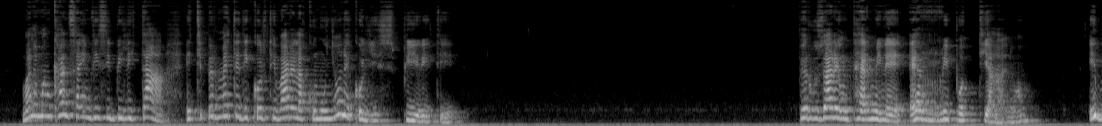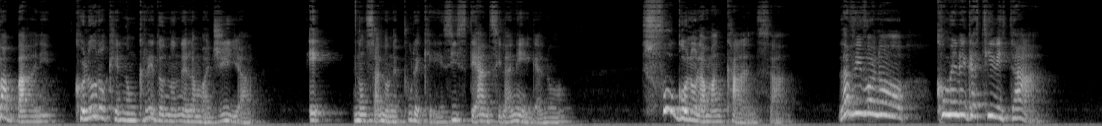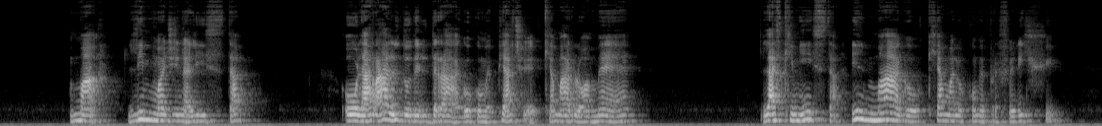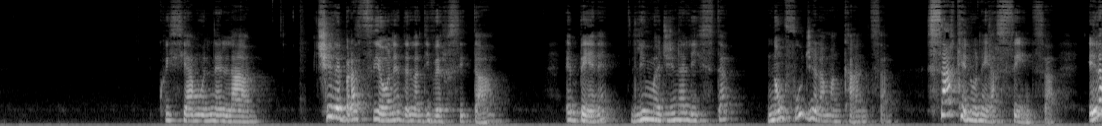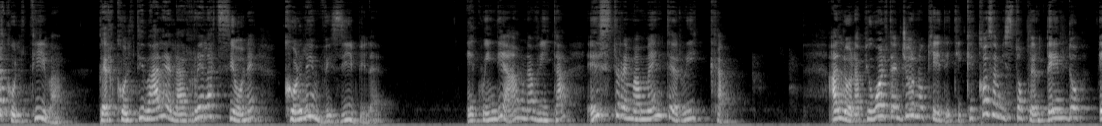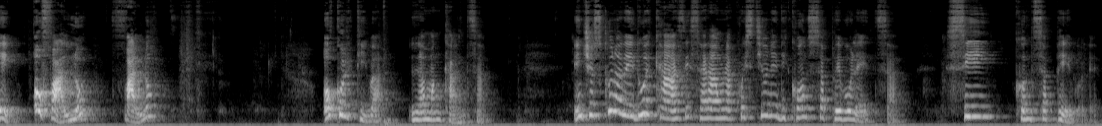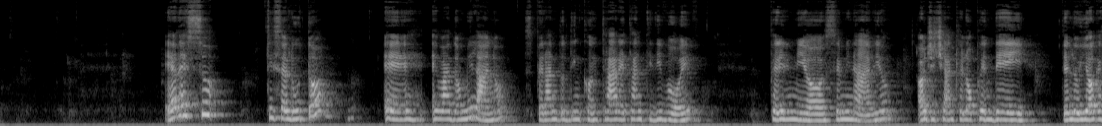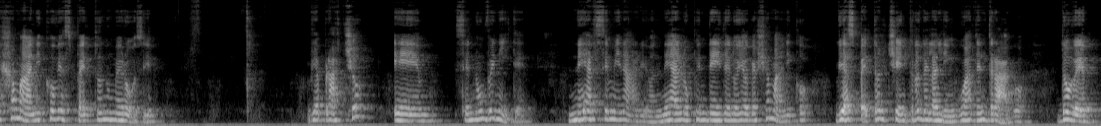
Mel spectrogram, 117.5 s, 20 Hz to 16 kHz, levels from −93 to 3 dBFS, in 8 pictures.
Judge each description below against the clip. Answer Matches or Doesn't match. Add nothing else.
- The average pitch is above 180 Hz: Matches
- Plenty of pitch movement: Matches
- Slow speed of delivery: Matches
